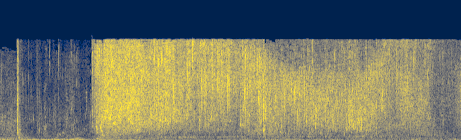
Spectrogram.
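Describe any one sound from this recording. A glittering burst of magic hisses and fizzes.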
